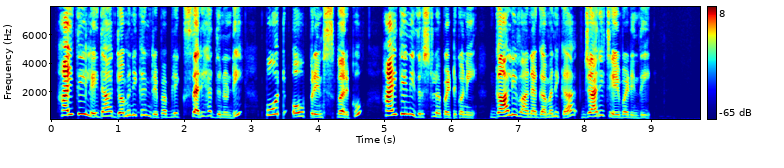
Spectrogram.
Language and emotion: Telugu, neutral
